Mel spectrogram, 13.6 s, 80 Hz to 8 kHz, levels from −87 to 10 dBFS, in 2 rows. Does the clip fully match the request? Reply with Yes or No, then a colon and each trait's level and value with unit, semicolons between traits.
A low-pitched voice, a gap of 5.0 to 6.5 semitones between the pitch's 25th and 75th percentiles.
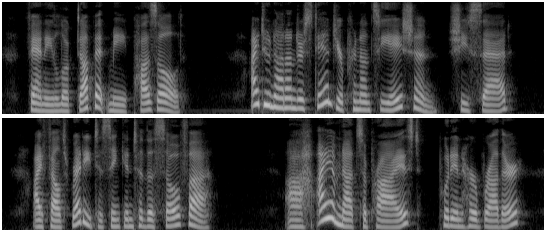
No: high, 190 Hz; average, 5.3 semitones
